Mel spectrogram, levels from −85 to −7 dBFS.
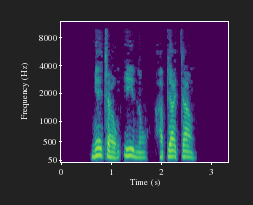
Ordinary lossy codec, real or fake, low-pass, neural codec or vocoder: AAC, 32 kbps; fake; 9.9 kHz; vocoder, 22.05 kHz, 80 mel bands, Vocos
